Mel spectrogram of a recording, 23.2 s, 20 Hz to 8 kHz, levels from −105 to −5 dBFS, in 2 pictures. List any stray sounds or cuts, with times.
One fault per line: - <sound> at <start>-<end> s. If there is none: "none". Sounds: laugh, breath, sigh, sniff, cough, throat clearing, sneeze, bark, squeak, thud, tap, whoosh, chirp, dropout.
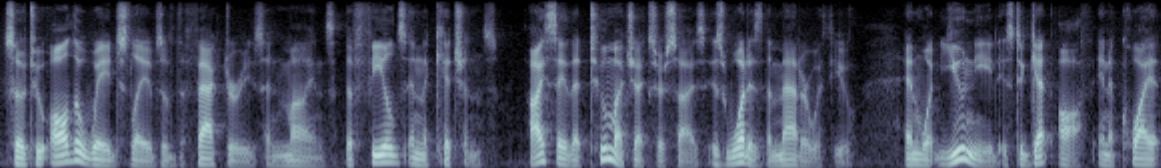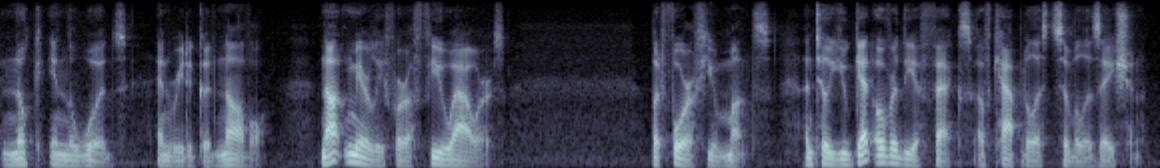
none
